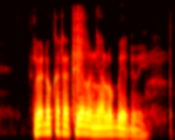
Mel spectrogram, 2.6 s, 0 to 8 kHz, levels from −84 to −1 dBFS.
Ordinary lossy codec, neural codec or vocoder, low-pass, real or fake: none; codec, 24 kHz, 1.2 kbps, DualCodec; 7.2 kHz; fake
